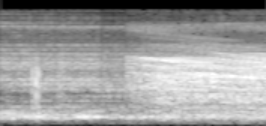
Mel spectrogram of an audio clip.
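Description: A loud rushing whoosh swells up at the end.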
